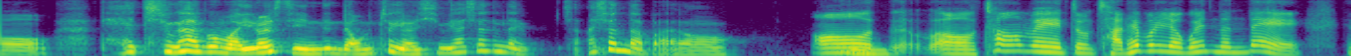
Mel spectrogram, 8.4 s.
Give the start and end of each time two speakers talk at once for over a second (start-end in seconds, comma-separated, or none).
none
